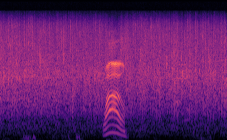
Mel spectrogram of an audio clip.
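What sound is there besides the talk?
audience applause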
